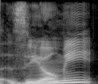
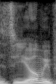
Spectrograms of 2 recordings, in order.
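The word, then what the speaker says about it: Xiaomi: CEO of Ford had a I guess it's pronounced zomi su7 SUV that was imported from Shanghai and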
